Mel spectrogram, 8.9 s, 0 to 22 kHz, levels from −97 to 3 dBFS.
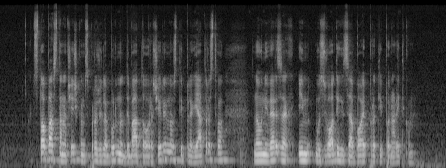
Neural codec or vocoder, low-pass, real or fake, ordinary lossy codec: vocoder, 44.1 kHz, 128 mel bands every 512 samples, BigVGAN v2; 19.8 kHz; fake; none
